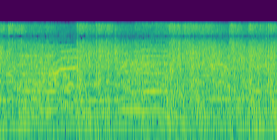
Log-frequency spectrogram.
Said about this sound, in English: He jumps out and fires with both guns blazing.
